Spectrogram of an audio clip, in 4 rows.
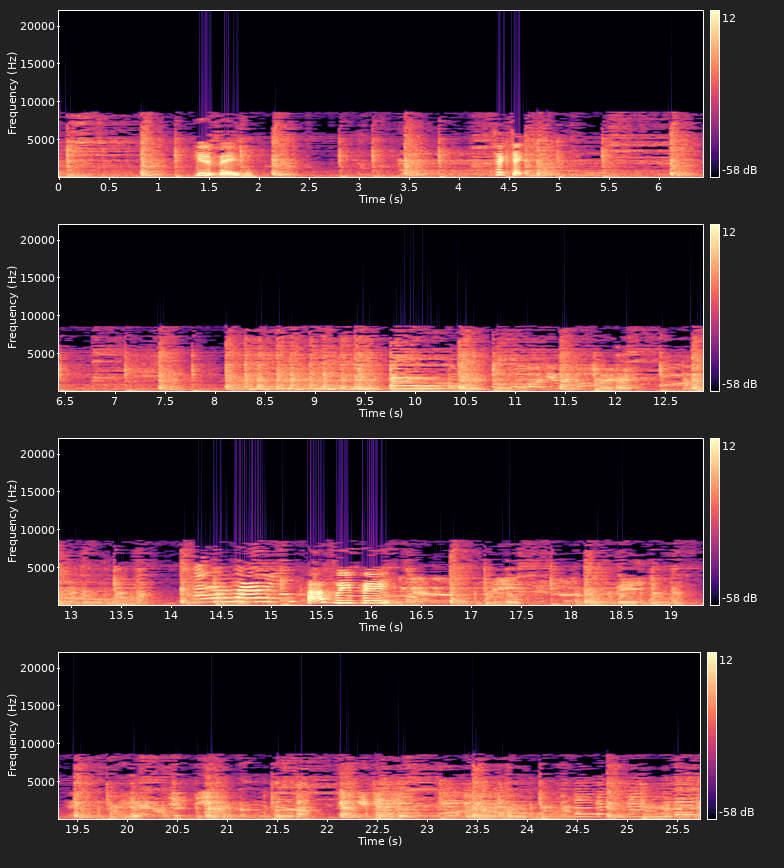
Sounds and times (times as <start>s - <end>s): Music: 0.0s - 25.7s
Speech: 1.4s - 2.0s, 4.4s - 4.8s, 14.2s - 16.2s
Male singing: 11.0s - 12.7s, 15.8s - 21.4s, 22.1s - 22.9s.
